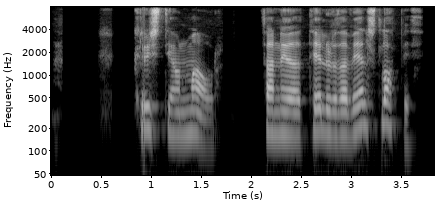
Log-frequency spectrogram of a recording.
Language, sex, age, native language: Icelandic, male, 40-49, Icelandic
